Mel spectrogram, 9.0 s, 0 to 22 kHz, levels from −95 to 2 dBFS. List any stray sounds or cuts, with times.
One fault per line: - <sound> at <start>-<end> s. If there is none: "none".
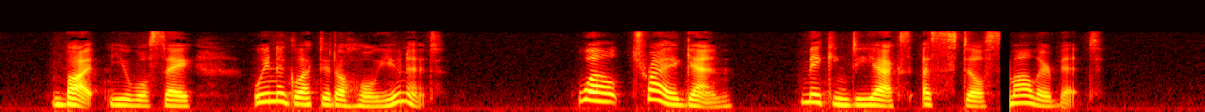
- dropout at 7.5-7.6 s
